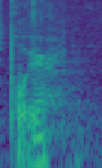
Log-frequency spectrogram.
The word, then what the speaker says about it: Poirier: Puyer. Will you spell that?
